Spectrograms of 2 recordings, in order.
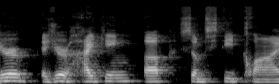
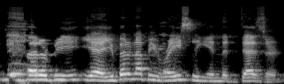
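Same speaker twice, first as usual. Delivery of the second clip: laughing; 8 semitones higher, 7 dB louder than usual. Real, not acted. Laughing mock warning.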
